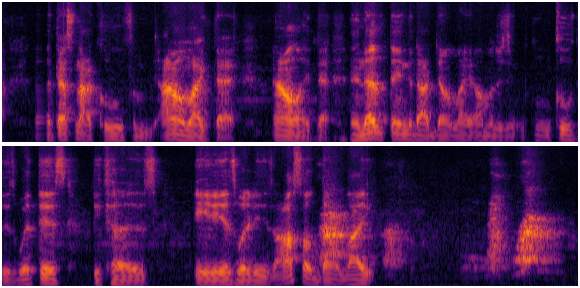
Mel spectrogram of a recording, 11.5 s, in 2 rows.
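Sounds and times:
speech: 0.3s - 9.7s
dog barking: 8.9s - 11.5s.

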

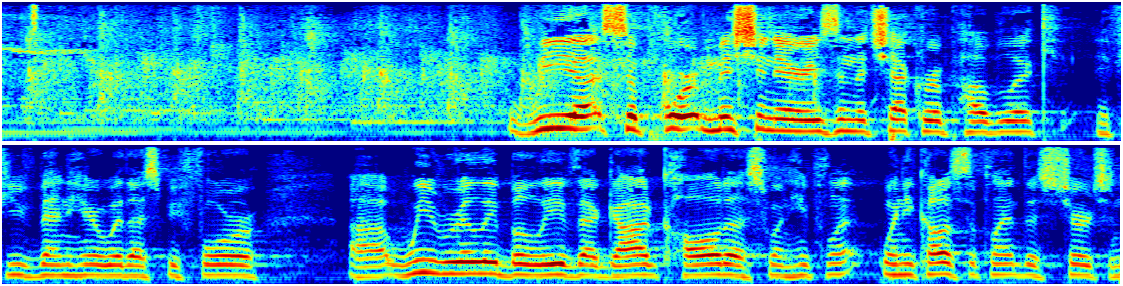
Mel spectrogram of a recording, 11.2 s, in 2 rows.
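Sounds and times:
church congregation applauding a guest during a Sunday morning service: 0.0s - 4.2s
speech: 2.5s - 11.1s.

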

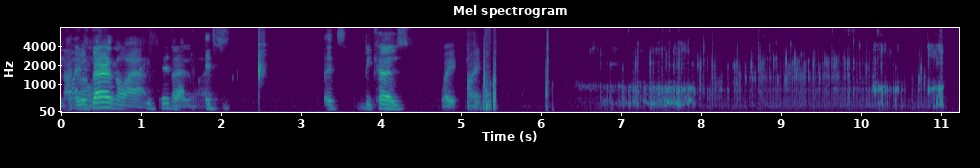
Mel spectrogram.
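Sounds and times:
speech: 0.0s - 2.2s, 3.3s - 5.5s
slurping a drink of soda: 6.5s - 11.2s.

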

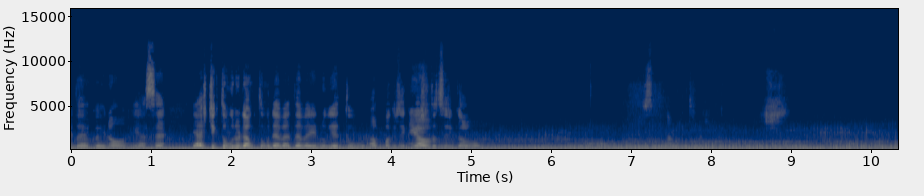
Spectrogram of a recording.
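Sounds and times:
speech: 0.0s - 5.3s, 7.1s - 7.9s
helicopter flying overhead: 0.0s - 10.3s.

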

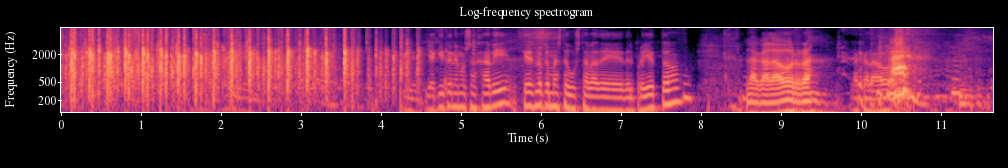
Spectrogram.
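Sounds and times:
audience applause: 0.0s - 5.0s
speech: 4.4s - 11.6s.

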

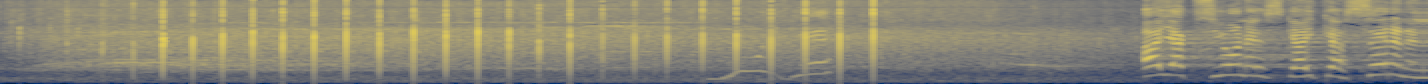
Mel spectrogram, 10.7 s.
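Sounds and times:
audience applause: 0.0s - 8.5s
speech: 9.5s - 10.7s.

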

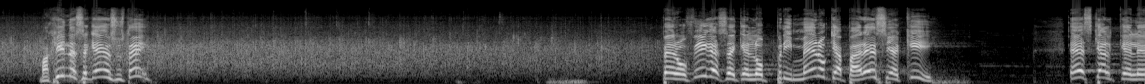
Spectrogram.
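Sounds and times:
audience applause: 0.0s - 7.1s
speech: 0.4s - 1.7s, 6.7s - 9.4s, 10.7s - 11.4s.

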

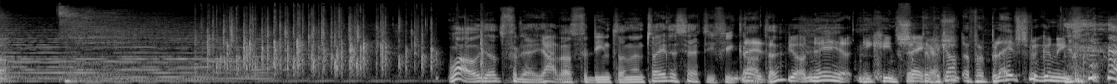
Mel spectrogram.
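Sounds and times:
audience applause: 1.9s - 4.8s
speech: 4.5s - 11.1s
laughter: 10.6s - 11.1s.

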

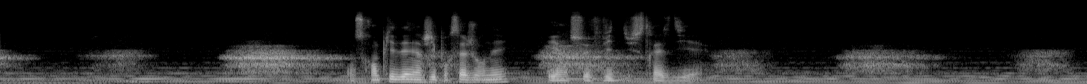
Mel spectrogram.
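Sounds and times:
slow deep breaths during a guided breathing exercise: 0.0s - 10.8s
steady low hum: 0.0s - 10.8s
speech: 3.5s - 7.2s.

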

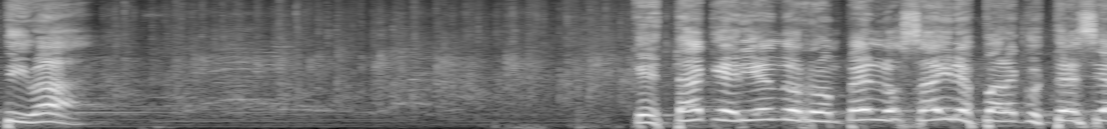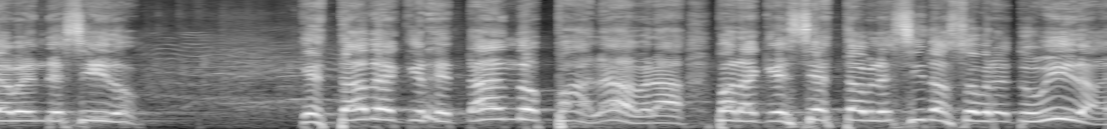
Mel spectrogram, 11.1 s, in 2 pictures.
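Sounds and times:
speech: 0.0s - 0.5s, 3.2s - 6.4s, 7.0s - 11.0s
one person clapping: 0.5s - 3.2s.

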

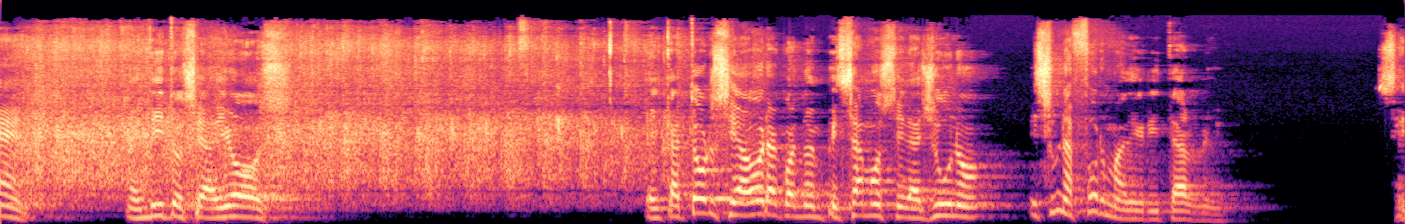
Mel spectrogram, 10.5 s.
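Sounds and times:
speech: 0.0s - 2.3s, 4.8s - 9.3s, 10.4s - 10.5s
audience applauding: 0.0s - 5.7s.

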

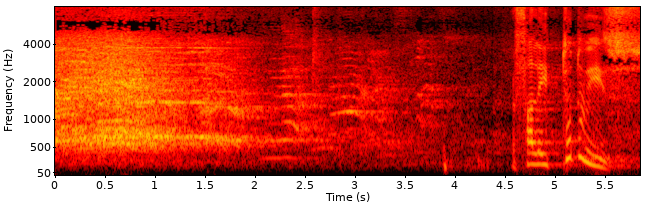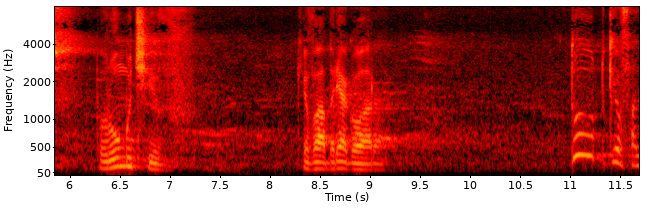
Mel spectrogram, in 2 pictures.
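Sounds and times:
large crowd shouting a victory cry: 0.0s - 3.6s
speech: 4.6s - 7.1s, 8.3s - 9.2s, 11.0s - 11.6s.

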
